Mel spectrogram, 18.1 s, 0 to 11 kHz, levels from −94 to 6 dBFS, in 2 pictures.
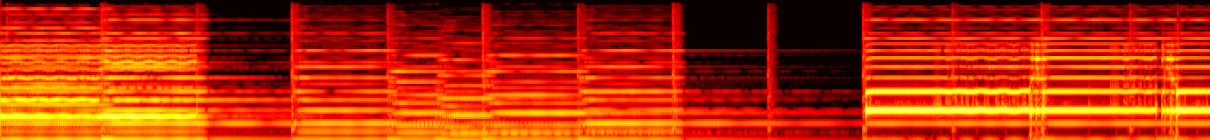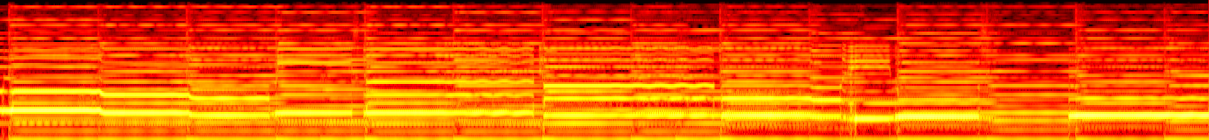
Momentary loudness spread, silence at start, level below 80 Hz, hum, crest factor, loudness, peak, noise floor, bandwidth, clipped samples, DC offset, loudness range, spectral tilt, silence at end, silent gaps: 19 LU; 0 s; -56 dBFS; none; 14 dB; -14 LUFS; 0 dBFS; -54 dBFS; 10 kHz; under 0.1%; 2%; 18 LU; -3 dB/octave; 0 s; none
